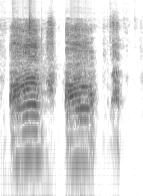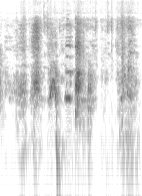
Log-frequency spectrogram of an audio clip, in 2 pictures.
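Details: Black ducks produce two strong, drawn-out nasal quacks, followed by quieter broken chatter and scattered softer notes.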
